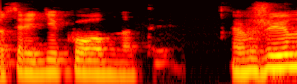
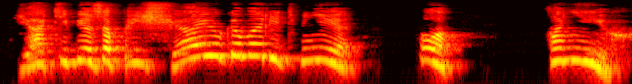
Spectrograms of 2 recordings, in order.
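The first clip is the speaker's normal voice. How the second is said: trembling voice; 6 semitones higher than usual. A narrator's reading. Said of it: "произнесла дрожащим голосом".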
